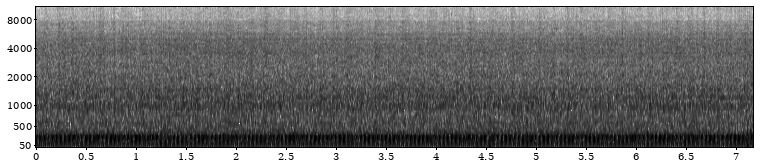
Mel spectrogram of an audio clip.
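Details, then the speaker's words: Sears Suburban 12 lawn tractor with a Tecumseh 12hp engine on a test drive: steady single-cylinder drone at speed, broken every second or two by a brief stumble, spitting and sputtering at higher rpm. Owner suspects the fuel pump needs rebuilding; a fuel line also leaks slightly. "well it didn't run too bad it was spitting and sputtering a little bit at the higher RPM so I'm thinking this fuel pump needs to be rebuilt"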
